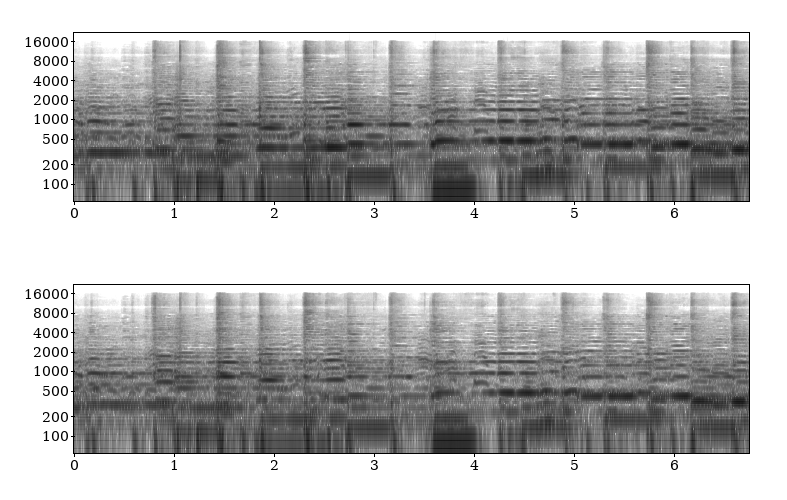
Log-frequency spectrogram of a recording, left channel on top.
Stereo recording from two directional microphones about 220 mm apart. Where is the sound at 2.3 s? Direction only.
45° right (ahead or behind).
